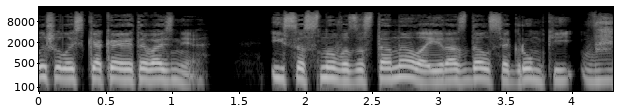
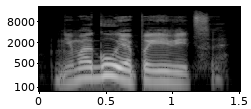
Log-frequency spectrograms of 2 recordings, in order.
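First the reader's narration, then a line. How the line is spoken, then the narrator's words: Grumbling spirit. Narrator (Russian): проворчал дух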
